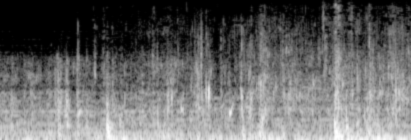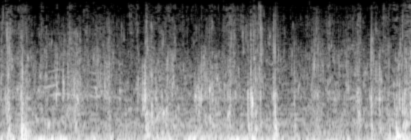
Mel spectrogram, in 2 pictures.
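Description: Paddling on a lake: irregular splashes and drips of water from the strokes, over a steady low rumble.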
